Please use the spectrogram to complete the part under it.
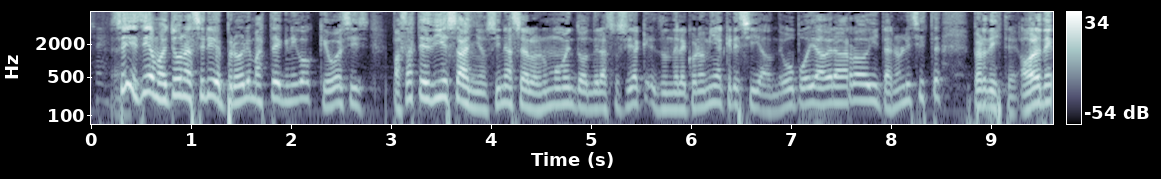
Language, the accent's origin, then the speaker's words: Spanish; Colón, Entre Ríos, Argentina; Los que somos de Colón somos muy orgullosos de nuestro pueblo.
